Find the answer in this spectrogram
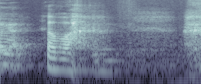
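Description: A man's short wordless vocal sound about half a second in, falling in pitch and fading within half a second, followed by a quieter stretch and the start of another voice sound near the end.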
